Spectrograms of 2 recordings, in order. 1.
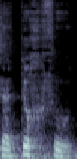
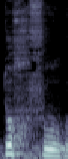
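صوت الخاء خفيف ورفيع. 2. صوت الخاء ثقيل وممتلئ. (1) "وليس تخفوا" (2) "الخاء فيها تفخيم، فنقول تخفوا"

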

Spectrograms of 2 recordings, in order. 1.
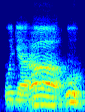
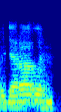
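Kata itu berakhir dengan vokal, tidak ada n di akhir. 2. Kata itu berakhir dengan bunyi n tambahan. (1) "Itu enggak ada tanwinnya juga"

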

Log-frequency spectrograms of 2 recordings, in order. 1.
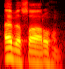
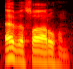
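الهمزة الأولى تُنطق خفيفة ورقيقة. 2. الهمزة الأولى تُنطق خفيفة ورقيقة.

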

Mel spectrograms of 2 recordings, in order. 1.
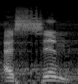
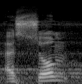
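الحركة الأولى هي صوت i. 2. الحركة الأولى هي صوت u. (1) "وبالكسر" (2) "وبالضم"

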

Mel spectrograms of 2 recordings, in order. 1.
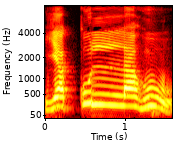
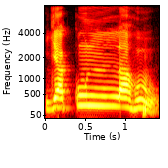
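न की आवाज ल में पूरी तरह मिल जाती है। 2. न की आवाज ल से पहले सुनाई देती है। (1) "जैसे हम पढ़ेंगे" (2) "न कि"

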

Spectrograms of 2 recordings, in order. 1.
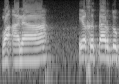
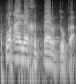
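അലിഫുകൾ ഉച്ചരിക്കുന്നു, അതുകൊണ്ട് രണ്ട് വേറെ പദങ്ങളാകുന്നു. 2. അലിഫുകൾ ഉച്ചരിക്കില്ല, അതുകൊണ്ട് പദങ്ങൾ ചേർന്ന് ഒന്നാകുന്നു. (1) "രണ്ട് പദമായിട്ട് വായിക്കുമ്പം" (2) "രണ്ട് പദങ്ങളും കൂടെ ചേർന്ന് വന്നപ്പോൾ ഈ രണ്ട് അലിഫിനും ഉച്ചാരണം നഷ്ടപ്പെട്ടു"

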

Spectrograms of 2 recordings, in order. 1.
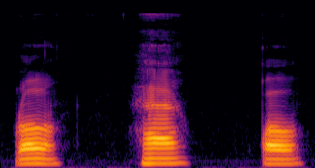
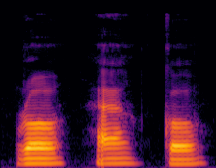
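Suku katanya dibaca lambat. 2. Suku katanya dibaca cepat. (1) "yang pertama pelan" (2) "Dibaca cepat"

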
